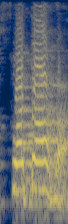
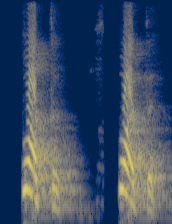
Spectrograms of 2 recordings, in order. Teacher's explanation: विसर्ग का प्रयोग किस तरह होना चाहिए? घोष ध्वनि ह की तरह।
